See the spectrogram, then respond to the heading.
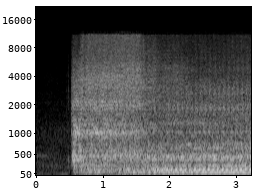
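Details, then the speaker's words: Piaggio scooter that struggled to start and then stalled, after reattaching a loose vacuum pipe to the fuel switch: engine catches at once and settles into an even, steady run, a clean start. "Oh, that was ridiculously easy. Well, that seemed to fix it."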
